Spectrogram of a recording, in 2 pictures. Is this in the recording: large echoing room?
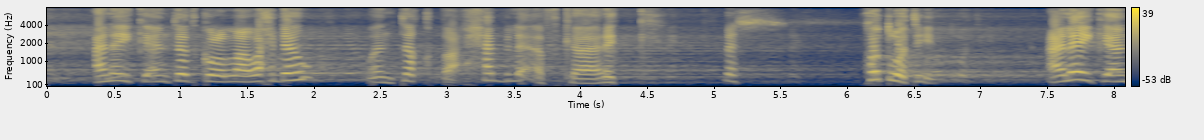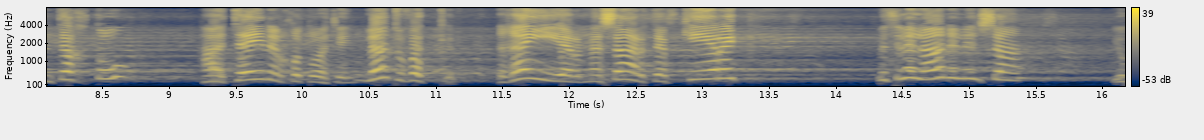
yes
